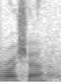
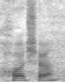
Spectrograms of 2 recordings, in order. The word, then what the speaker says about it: Rocha: preventing that move for Russia. Or actually, I should pronounce Rocha, as he is from Brazil. Yes. The R in Portuguese in the beginning of the word sounds like an H in English.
